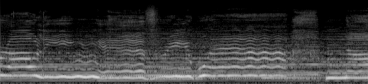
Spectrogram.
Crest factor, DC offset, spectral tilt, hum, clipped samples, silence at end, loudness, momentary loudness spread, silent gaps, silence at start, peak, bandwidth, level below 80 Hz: 12 dB; under 0.1%; -5 dB/octave; none; under 0.1%; 0 s; -19 LUFS; 6 LU; none; 0 s; -6 dBFS; 14 kHz; -56 dBFS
